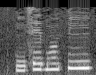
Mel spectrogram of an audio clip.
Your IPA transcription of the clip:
tĩ˨sɛ˦bɔ̃˦ k͡pĩ˦

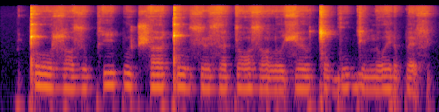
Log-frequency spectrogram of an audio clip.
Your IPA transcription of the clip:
ǃo ɮɔzukʰi put͡ʃʰɐ ǃulsøzɐtɔ zɔloɕøʊ̯ ǀoɡu ɡinoɪ̯ ɾəpɛɬ

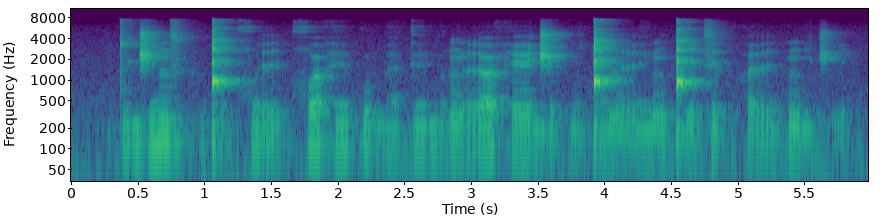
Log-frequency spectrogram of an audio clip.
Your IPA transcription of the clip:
tʷə̤d͡ʒe̤nsə̰kʷ ǃʼɛ̰kʷχʷe̤ rḭkχʷœhe̤kʷɛ bʱɛ̤ke̤bʱə̰ŋ rœ he d͡ʒəkʷə̤ǃɛ̤n re̤ŋ ǃʼit͡sikʷhə ri̤kʷŋi̤t͡ʃḭ

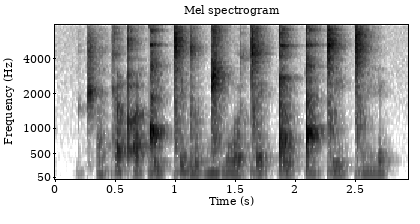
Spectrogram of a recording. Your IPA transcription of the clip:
t͡ʃʼa̤˨kʲɘ˦ qʼɘ˨ǃi˨ǀi˦du˨ ɡ͡ǁi̤˦wo˨ǀe˨ǃu˨ ǃe̤˨ǀi˨˦ ǀe̤˦

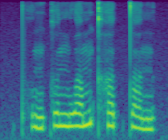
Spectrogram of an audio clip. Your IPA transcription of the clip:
pʰʊ˨˩ŋ kɵ˨nwɐ˨˥mkʰɐ˨˥t̚ t̪ɐ˨˩n

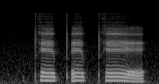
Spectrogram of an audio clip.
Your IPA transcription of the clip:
pʰɛpʼɛ pʰɛ

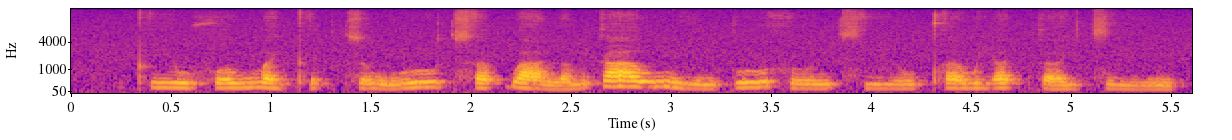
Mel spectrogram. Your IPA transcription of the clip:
pʰiː˨˩w fo˨˥wmɐ˨˩jpʰɪ˨k̚t͡sʊ˨˩ŋ wuː˧t͡sʰɐ˨˥p̚ waː˨˩ŋɐ˨˥mkaː˥w ŋiː˨˩m kuː˥huː˨n t͡sʰiː˨˧wpʰɐ˥w jɐ˥t̚kɐ˨˥j t͡siː˨˩ŋ

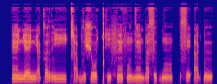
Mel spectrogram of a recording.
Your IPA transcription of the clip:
ɛ̃ɲɛː ɲa̰kʌriːcʰa̰ bɯʃoǃʰi fɛ̃fõ dɛ̃ basɯɡ͡bõ | sḛʔa̰k͡pɯ

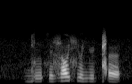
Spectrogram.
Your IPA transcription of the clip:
ɡʲønsyɮɔɕu jyǁə

